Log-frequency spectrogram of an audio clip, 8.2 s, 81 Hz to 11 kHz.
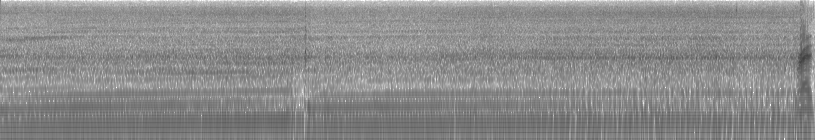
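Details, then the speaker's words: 2021 Kawasaki ZX-10R, warm engine at low speed: slightly choppy, uneven running, smoother over 45 mph and fine in third gear; owner finds it touchy on gear choice, cause unknown. "hear that that's the noise i'm talking about it's just kind of choppy it doesn't feel that bad you know but i can hear it and it's driving me crazy"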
